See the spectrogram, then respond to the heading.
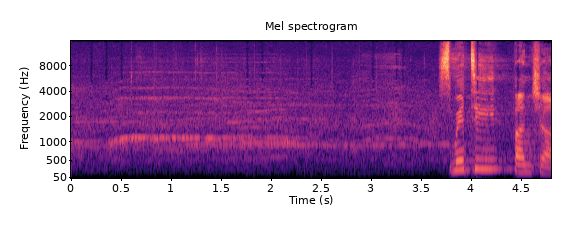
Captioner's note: attendees cheering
